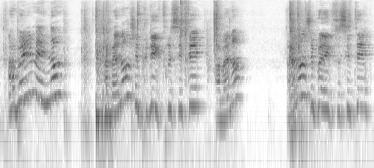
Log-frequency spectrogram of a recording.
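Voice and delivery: high, startled "oh no"; surprised dismay. Real, not acted. Power cut mid-video.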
